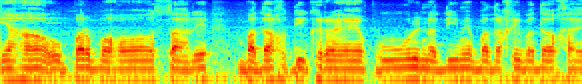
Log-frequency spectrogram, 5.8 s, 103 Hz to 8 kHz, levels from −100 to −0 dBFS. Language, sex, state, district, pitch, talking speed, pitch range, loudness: Hindi, male, Maharashtra, Mumbai Suburban, 120 Hz, 155 wpm, 115-120 Hz, -19 LUFS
